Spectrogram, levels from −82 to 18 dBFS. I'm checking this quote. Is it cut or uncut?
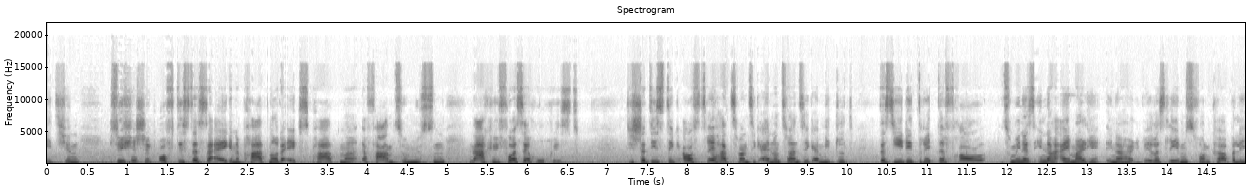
cut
